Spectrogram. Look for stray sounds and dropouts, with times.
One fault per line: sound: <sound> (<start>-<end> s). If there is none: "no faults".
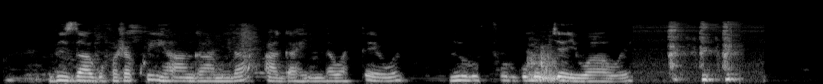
sound: sneeze (6.7-7.5 s)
